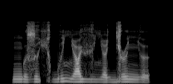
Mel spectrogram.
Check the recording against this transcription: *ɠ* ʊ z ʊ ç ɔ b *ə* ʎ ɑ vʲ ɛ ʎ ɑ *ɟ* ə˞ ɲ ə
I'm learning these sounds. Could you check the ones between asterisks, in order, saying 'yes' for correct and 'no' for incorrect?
no, yes, yes

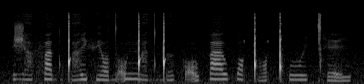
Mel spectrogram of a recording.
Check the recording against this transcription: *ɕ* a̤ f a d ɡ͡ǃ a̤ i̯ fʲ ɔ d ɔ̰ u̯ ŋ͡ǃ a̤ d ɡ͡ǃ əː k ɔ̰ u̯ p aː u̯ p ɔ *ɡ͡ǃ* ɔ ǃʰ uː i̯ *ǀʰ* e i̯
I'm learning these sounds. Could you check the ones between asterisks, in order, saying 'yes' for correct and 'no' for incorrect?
no, yes, yes

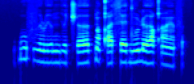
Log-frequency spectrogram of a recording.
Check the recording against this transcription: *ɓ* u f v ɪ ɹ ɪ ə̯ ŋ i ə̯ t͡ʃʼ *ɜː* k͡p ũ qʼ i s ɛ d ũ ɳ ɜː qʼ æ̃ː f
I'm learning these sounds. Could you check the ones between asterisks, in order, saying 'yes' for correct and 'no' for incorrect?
yes, yes

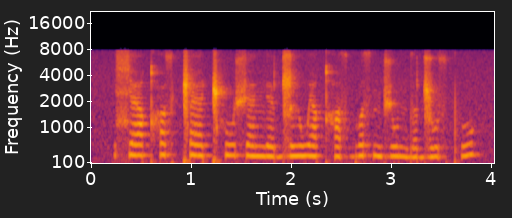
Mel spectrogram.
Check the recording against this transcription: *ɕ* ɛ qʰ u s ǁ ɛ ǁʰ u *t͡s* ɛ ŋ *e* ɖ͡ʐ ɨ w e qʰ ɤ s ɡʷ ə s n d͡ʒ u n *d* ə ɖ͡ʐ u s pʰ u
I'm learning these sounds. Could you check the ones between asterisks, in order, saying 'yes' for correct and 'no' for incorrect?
yes, no, yes, yes

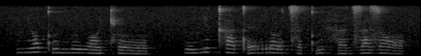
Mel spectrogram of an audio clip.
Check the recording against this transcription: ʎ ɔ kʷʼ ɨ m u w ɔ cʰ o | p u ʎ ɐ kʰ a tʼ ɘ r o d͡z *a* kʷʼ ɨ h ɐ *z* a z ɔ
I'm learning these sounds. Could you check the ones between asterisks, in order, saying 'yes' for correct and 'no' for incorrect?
no, no

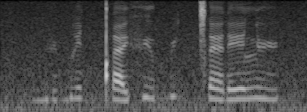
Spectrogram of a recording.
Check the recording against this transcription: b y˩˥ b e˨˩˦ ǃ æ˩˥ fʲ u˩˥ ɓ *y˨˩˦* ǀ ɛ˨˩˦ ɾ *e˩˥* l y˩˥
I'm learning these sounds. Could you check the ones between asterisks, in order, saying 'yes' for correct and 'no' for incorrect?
yes, yes

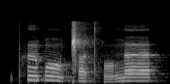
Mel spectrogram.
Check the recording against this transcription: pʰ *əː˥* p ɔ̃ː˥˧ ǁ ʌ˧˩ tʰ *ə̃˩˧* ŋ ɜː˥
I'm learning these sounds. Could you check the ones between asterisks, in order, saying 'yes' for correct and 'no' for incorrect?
no, no

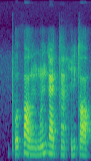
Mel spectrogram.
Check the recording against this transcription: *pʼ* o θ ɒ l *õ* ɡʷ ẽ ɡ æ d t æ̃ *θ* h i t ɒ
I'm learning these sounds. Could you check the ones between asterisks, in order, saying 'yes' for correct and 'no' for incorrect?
yes, yes, no

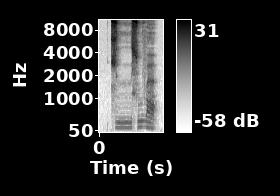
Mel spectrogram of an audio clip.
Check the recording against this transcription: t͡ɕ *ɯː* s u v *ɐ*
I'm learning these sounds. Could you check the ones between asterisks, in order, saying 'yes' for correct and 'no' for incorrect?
yes, no

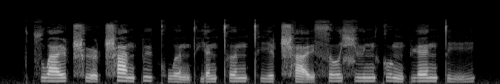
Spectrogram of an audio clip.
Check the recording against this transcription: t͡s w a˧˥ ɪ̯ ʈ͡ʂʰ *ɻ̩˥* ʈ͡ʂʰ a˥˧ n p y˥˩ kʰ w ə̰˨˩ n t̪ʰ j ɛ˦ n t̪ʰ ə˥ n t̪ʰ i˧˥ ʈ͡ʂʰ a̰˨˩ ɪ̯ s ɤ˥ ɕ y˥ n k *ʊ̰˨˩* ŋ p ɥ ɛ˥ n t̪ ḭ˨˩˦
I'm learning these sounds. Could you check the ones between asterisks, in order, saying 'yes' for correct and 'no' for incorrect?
no, no

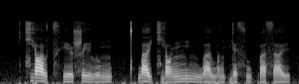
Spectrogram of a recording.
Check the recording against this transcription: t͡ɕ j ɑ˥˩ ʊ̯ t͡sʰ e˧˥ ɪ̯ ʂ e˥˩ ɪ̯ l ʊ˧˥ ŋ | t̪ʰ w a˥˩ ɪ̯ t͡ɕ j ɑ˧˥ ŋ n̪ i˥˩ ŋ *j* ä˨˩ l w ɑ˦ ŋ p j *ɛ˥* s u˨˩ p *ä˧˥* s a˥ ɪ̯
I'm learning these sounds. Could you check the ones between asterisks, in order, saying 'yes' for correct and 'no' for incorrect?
no, no, yes

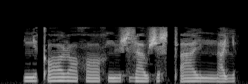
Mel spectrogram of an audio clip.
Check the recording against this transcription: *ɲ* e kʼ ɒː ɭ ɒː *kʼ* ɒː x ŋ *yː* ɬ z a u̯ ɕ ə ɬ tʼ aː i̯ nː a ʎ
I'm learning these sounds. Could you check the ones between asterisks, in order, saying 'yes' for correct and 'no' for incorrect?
yes, no, yes

